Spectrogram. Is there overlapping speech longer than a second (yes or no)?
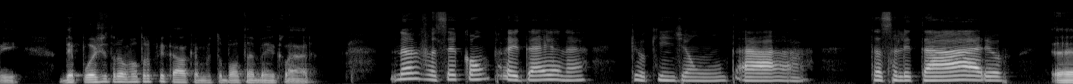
no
